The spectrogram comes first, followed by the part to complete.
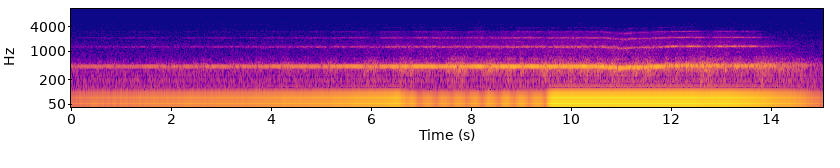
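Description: Electronic sine tones over soft noise: a sustained mid-pitched tone with fainter higher overtones above a deep, steady low layer. The sound swells gradually, grows suddenly louder in the low layer about two-thirds of the way through, and the tone dips briefly in pitch before fading near the end.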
